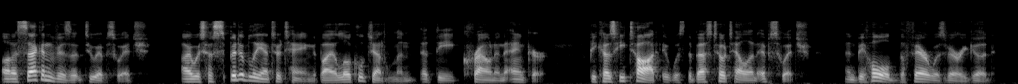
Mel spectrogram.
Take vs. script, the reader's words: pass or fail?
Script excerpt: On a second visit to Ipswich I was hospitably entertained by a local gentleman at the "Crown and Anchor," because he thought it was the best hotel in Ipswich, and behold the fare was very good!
fail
